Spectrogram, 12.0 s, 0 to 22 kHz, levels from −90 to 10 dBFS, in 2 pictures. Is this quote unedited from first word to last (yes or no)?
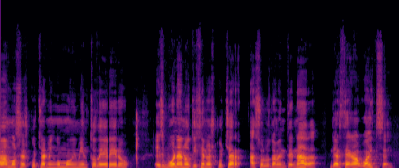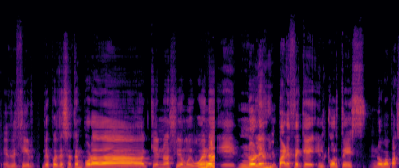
no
